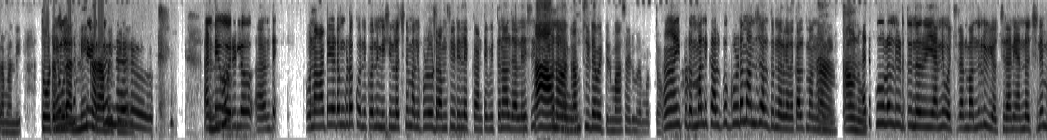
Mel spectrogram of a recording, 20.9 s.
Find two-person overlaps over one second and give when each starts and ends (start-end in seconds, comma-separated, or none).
1.1-2.7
